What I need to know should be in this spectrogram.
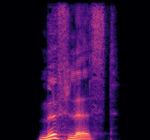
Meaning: second-person singular subjunctive I of müffeln
- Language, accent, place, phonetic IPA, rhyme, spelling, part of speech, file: German, Germany, Berlin, [ˈmʏfləst], -ʏfləst, müfflest, verb, De-müfflest.ogg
